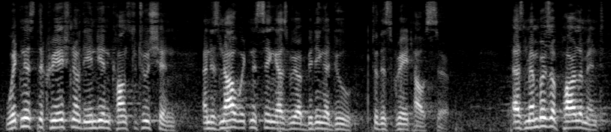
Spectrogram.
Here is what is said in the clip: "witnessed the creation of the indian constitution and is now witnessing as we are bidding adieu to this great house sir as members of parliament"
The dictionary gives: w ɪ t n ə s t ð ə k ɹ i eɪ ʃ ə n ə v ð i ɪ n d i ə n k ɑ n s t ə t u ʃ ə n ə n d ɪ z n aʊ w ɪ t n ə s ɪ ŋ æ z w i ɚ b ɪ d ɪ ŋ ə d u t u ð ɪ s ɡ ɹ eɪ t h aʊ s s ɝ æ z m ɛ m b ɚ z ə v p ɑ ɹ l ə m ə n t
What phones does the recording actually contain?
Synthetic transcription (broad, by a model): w ɪ t n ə s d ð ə k ɹ i eɪ ʃ ə n ə v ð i ɪ n d i ə n k ɑ n s t ə t u ʃ ə n ə n d ɪ z n aʊ w ɪ t n ə s ɪ ŋ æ z w i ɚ b ɪ d ɪ ŋ ə d u t u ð ɪ s ɡ ɹ eɪ t h aʊ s s ɝ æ z m ɛ m b ɚ z ə v p ɑ ɹ l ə m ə n t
